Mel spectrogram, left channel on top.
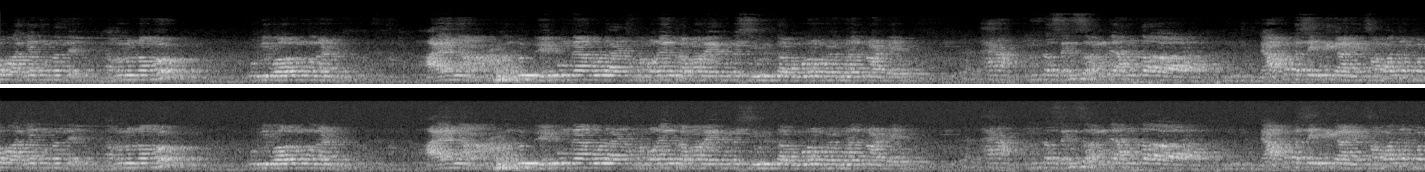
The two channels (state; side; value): noise; right; hiss, 24 dB below the sound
